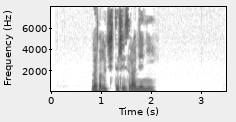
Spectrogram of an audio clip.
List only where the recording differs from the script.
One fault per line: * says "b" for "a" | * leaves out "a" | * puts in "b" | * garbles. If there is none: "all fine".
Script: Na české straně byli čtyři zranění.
* leaves out "české straně"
